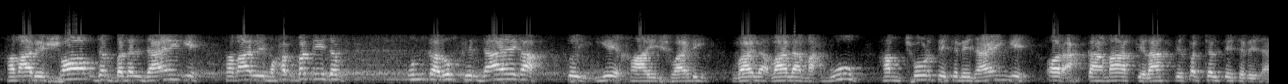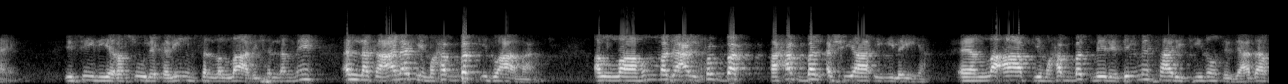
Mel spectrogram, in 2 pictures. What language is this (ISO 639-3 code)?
ara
